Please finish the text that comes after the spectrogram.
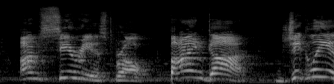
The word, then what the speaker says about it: Jiggly: mean people are saying jiggly is three syllables I'm serious y'all seek help find God find god dude I'm serious bro find God jiggly is three syllables see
